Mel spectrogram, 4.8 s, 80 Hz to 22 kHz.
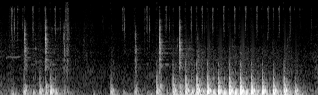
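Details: Citroën GS, right-side inner steering ball joint: light quick clunks about three a second as the wheel is rocked by hand, from roughly 2 mm of play; worse than the left side, before replacing the joint.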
